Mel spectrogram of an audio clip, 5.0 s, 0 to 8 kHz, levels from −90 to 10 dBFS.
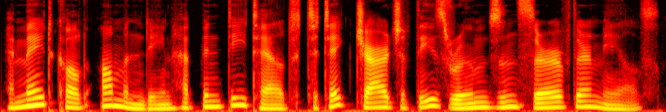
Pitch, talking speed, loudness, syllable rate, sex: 135 Hz, 205 wpm, -19 LUFS, 5.4 syllables/s, male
